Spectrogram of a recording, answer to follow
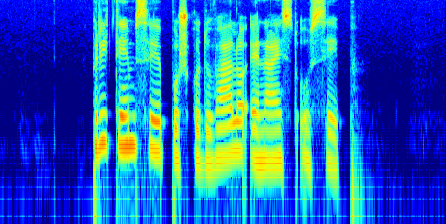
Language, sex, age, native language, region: Slovenian, female, 30-49, Slovenian, Central Slovenia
